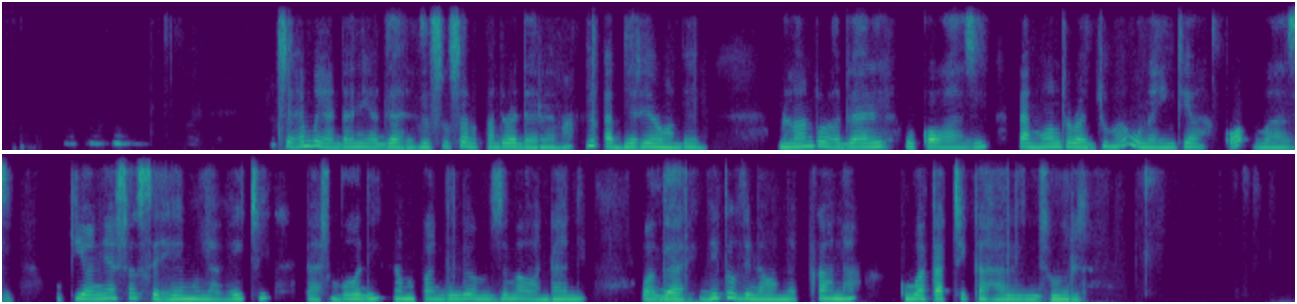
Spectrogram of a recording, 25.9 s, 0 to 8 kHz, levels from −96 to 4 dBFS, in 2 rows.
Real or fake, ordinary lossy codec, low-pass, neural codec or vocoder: fake; Opus, 24 kbps; 7.2 kHz; codec, 16 kHz, 1 kbps, X-Codec, HuBERT features, trained on balanced general audio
